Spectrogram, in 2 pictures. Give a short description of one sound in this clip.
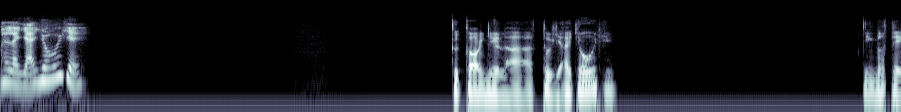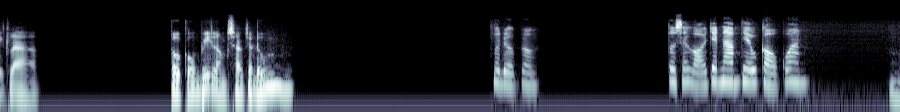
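A young woman speaks tearfully and quietly on the phone.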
